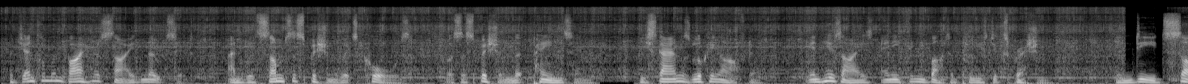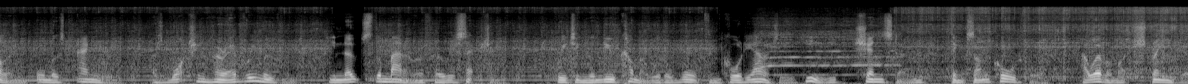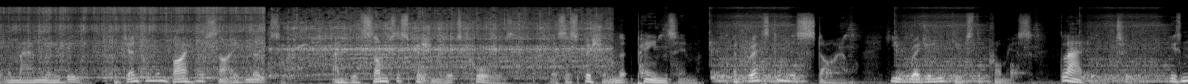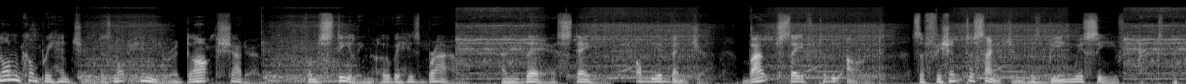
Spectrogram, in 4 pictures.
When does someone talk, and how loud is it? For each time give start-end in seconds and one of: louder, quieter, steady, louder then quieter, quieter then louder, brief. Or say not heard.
0.1-47.4 steady.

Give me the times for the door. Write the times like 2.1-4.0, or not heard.
27.8-29.1.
